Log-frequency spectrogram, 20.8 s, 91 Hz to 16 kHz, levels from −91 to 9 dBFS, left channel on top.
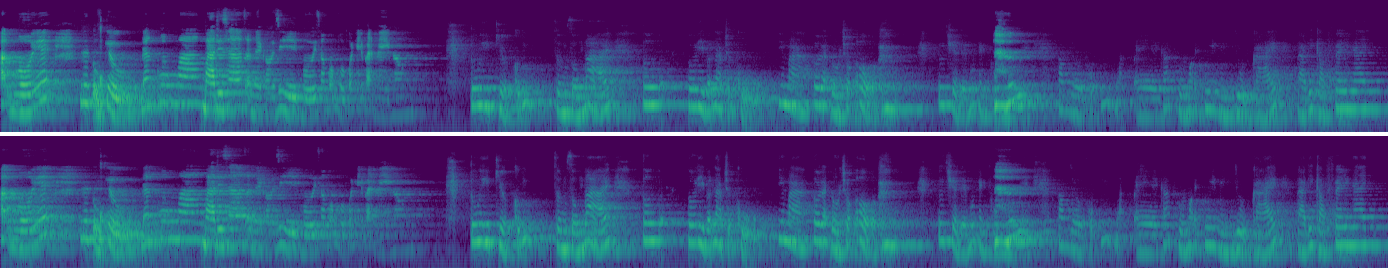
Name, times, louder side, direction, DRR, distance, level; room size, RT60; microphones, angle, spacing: voice 1, 0.0-6.2 14.9-15.4, left 4 dB, 90° left, 10 dB, 0.8 m, -29 dB
voice 2, 6.7-8.0 8.3-10.0 10.3-11.4 11.7-13.5 13.8-20.5, equal, 35° right, 6 dB, 1.0 m, -36 dB
15.0 x 6.8 x 6.6 m, 2.4 s
head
